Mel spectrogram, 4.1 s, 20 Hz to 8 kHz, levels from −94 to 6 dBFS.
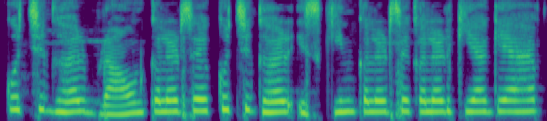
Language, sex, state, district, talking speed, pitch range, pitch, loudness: Hindi, female, Jharkhand, Sahebganj, 205 wpm, 260-275 Hz, 270 Hz, -14 LUFS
